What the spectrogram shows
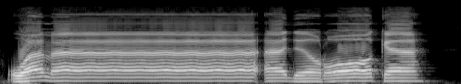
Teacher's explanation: Yaitu kita panjangkan 4 atau 5 harokat. Maka ma-nya kita panjangkan dahulu baru kita baca a-nya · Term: mad jaiz munfasil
